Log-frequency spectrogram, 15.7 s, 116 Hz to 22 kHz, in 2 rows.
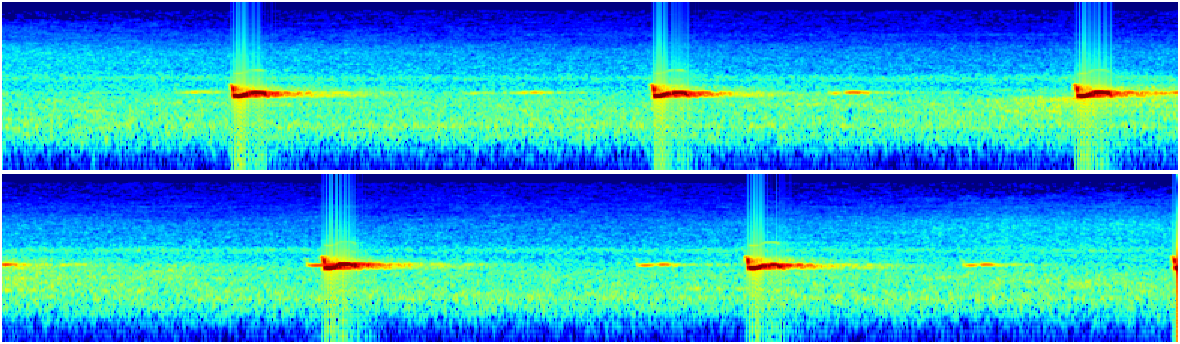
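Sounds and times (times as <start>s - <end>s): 
scops owl calls: 1.2s - 6.0s, 7.1s - 8.5s, 9.8s - 11.1s, 12.0s - 14.7s.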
